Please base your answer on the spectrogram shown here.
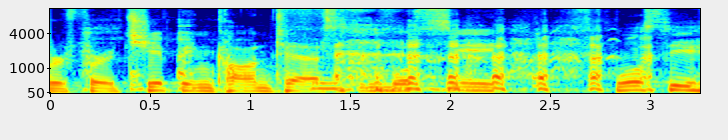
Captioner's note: laughing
